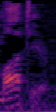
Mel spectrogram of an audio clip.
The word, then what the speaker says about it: Motyer: It's not like it how it looks. It's written M-O-T-Y-E-R, but it's actually Mautier.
